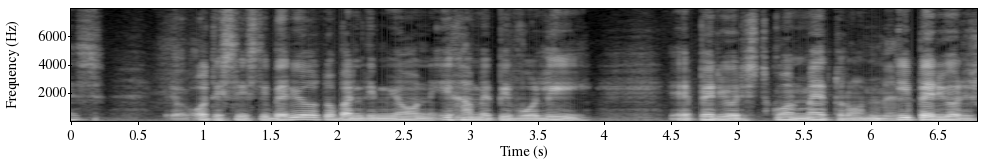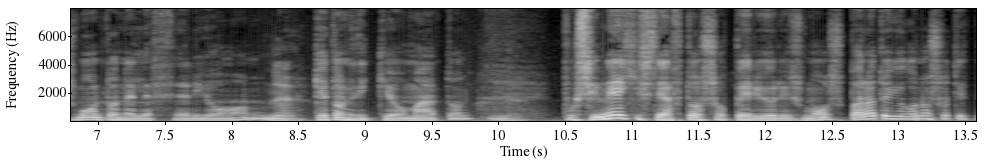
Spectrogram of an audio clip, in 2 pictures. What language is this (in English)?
Greek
